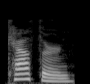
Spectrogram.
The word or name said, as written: cathern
